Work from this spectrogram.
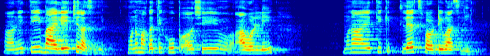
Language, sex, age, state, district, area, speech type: Goan Konkani, female, 30-45, Goa, Murmgao, rural, spontaneous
